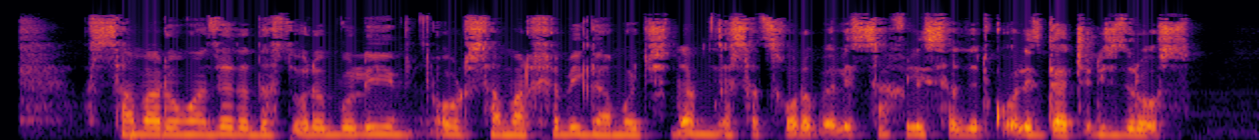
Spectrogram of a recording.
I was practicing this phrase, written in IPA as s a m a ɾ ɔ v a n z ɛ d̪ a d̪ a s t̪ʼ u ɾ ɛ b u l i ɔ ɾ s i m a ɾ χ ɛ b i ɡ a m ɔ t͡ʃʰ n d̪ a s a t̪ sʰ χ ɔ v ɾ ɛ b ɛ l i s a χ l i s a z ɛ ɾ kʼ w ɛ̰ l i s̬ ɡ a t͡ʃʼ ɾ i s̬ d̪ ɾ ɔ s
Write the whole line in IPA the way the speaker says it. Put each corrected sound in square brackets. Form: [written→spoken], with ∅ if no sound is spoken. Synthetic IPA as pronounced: s a m a ɾ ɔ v a n z ɛ d̪ a d̪ a s t̪ʼ u ɾ ɛ b u l i ɔ ɾ s [i→a] m a ɾ χ ɛ b i ɡ a m ɔ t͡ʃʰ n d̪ a s a t̪ sʰ χ ɔ v ɾ ɛ b ɛ l i s a χ l i s a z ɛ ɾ kʼ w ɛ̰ l i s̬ ɡ a t͡ʃʼ ɾ i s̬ d̪ ɾ ɔ s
